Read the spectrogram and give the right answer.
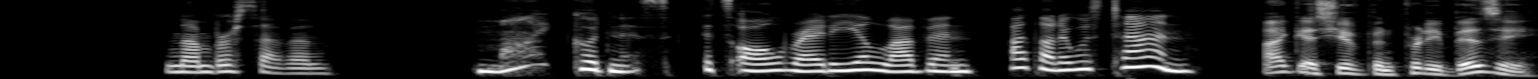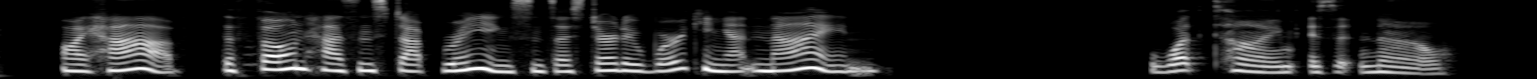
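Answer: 11 o'clock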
